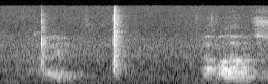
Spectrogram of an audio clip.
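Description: A man's voice during a pause in reading: a brief murmur, a single sharp click, then he begins a word near the end.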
